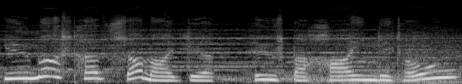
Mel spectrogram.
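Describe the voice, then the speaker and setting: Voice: medium pitch, animated, takes it slowly, over music. An actor playing an earnest, worried schoolboy wizard hero in a video game. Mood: probing.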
